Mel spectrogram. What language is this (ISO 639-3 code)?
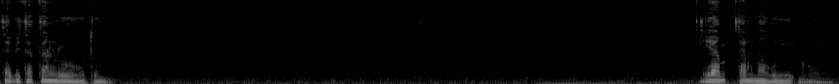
snc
